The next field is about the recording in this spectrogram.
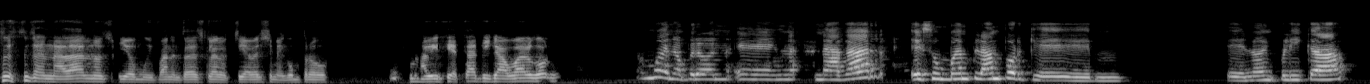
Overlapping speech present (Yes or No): No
